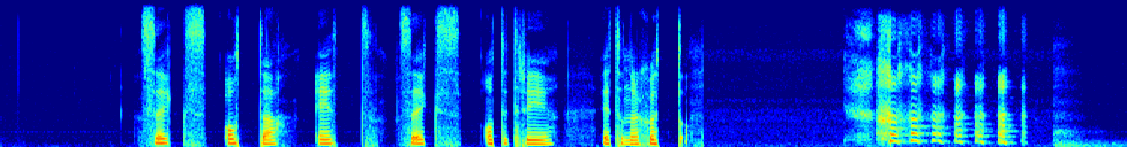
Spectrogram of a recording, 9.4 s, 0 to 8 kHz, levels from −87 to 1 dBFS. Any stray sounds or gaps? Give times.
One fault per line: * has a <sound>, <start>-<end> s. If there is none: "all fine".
* has a laugh, 7.0-8.6 s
